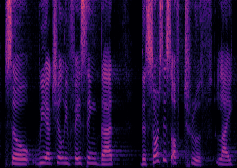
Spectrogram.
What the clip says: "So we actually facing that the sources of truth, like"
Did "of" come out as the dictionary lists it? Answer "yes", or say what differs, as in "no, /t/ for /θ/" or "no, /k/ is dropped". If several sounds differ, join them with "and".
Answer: no, /f/ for /v/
